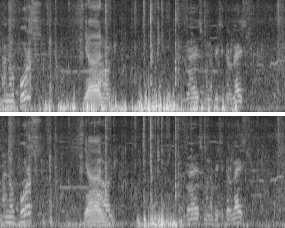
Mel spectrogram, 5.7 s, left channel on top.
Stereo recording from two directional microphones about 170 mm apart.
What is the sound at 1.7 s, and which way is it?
Speech, 10° left (ahead or behind).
